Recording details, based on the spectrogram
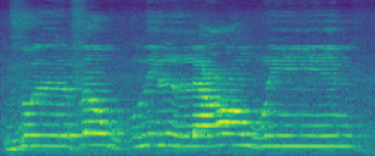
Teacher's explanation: Kata fadlil, huruf fa-nya dibaca fathah 1 harokat, huruf dha-nya dibaca sukun, tafkhim dengan posisi lidah kita di langit-langit atas, dan huruf dha yang sukun tidak boleh diqalqalkan atau dipantulkan. Kemudian huruf lamnya dibaca tipis, kasroh, cukup 1 harokat saja karena setelahnya langsung disambung huruf lam yang sukun.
